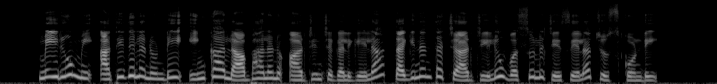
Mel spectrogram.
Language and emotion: Telugu, neutral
